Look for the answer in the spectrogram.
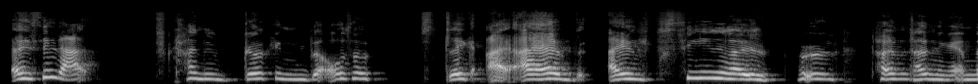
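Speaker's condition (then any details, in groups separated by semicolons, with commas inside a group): Cerebral palsy; spasticity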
